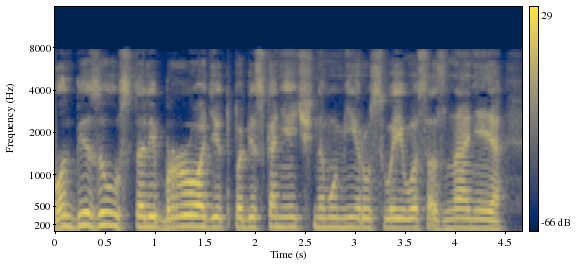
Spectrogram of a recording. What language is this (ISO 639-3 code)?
rus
